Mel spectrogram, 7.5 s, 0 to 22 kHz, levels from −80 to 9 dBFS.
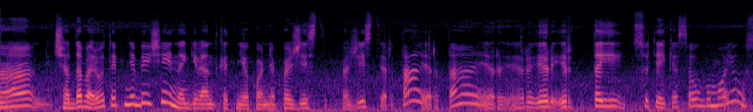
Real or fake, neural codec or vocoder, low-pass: fake; vocoder, 44.1 kHz, 128 mel bands, Pupu-Vocoder; 14.4 kHz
